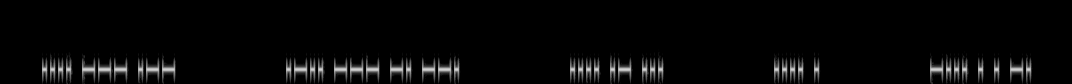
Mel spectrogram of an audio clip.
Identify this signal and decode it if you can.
Morse code, heard as a keyed tone, about 30 wpm, 700 Hz. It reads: HOW LONG HAS HE BEEN
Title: 4x Word-Spacing - Sentences from Top 100 Words - 30wpm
